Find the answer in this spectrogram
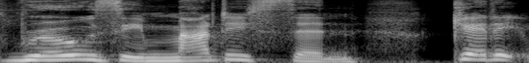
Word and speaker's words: Rosie: And he and he was mispronouncing my name every time like. And I went, "No, it's Rosie."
